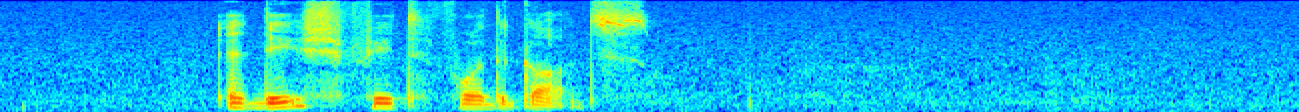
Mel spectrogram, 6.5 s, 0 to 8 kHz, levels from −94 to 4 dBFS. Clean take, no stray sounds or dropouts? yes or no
yes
